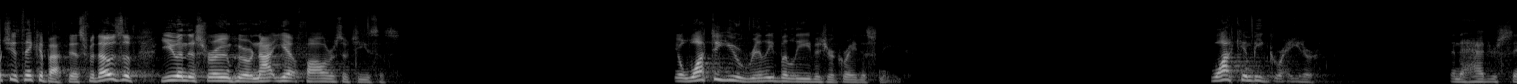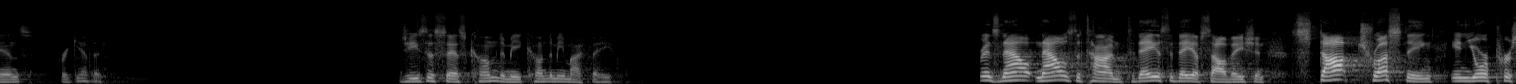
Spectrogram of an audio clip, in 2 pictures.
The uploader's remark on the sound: Sermon. Christ Presbyterian Church in Houston, TX.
